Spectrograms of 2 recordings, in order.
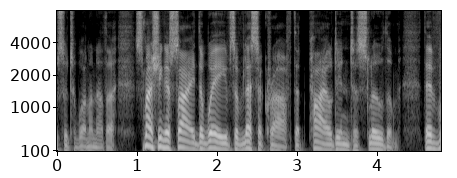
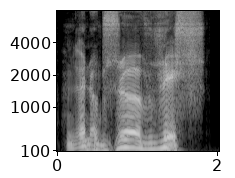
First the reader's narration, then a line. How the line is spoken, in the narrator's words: he snarled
